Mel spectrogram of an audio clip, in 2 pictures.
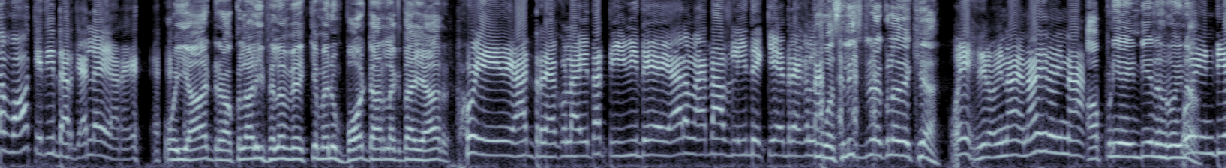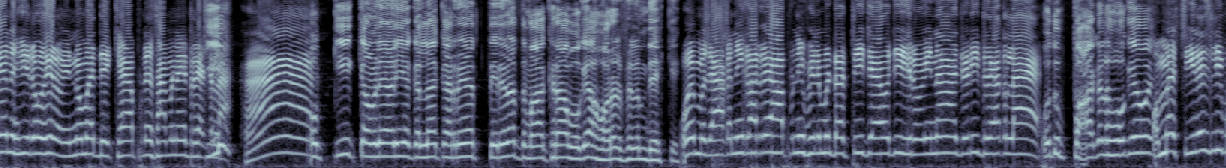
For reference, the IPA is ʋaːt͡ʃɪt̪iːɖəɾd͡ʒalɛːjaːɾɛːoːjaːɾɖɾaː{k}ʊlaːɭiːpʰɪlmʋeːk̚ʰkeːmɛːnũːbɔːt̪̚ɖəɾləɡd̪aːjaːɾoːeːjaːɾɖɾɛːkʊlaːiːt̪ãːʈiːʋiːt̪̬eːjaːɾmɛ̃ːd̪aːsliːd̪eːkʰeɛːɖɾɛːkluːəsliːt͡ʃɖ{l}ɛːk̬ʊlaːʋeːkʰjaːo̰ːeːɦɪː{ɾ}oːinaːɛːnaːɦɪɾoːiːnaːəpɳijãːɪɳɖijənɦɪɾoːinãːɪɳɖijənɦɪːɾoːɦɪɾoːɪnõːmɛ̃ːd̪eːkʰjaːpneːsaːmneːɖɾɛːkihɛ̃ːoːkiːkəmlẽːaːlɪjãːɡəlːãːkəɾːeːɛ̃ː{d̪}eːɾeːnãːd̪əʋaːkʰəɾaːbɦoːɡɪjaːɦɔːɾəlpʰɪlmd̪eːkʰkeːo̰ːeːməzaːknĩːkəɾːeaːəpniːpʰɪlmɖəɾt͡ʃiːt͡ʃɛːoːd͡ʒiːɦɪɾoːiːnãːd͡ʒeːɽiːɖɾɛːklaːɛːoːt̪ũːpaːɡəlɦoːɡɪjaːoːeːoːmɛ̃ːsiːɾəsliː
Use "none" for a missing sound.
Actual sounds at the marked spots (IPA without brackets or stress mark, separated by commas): k, ɾ, ɾ, t̪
